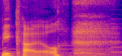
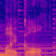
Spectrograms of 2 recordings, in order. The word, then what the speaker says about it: Mikhail: be our allies yes i am pronouncing it as mikael because i i can't i can't call him michael but if you have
